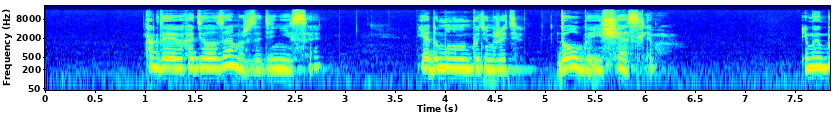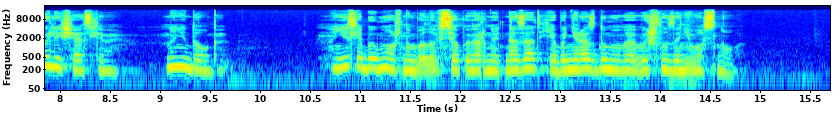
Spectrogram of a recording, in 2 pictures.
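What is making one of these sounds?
A young woman speaks calmly and close by, in short bursts.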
